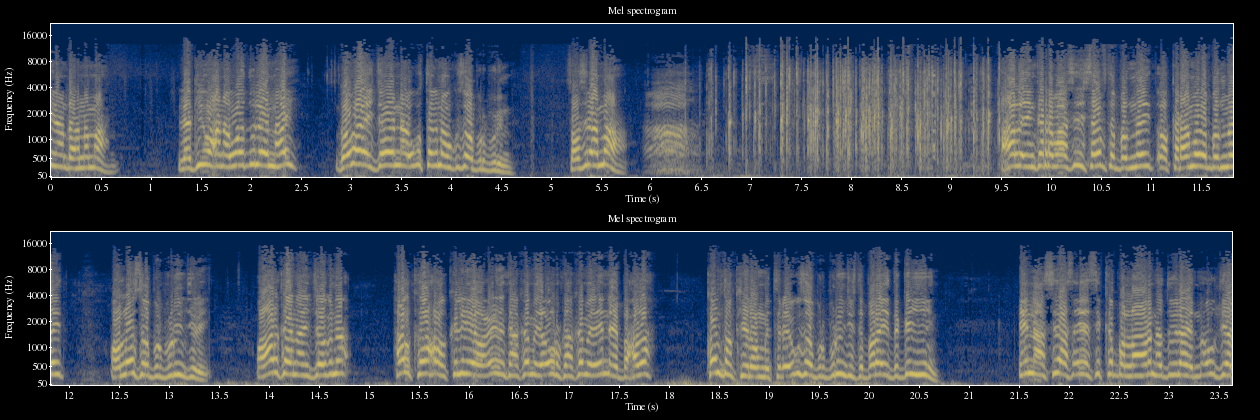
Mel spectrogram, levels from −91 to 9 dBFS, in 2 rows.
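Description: Nothing stood out as a technical problem anywhere in this audio on listening.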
